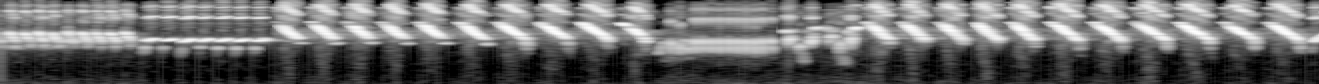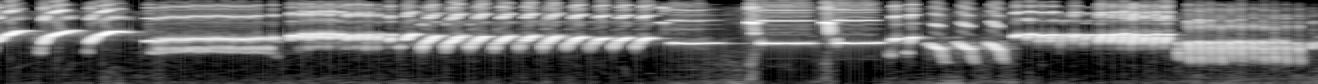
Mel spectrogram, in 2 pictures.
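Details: Singing master canary, said to call its friends and to fight; long varied song of fast descending note series, deep rolling trills and clear steady whistles, strong and continuous.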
